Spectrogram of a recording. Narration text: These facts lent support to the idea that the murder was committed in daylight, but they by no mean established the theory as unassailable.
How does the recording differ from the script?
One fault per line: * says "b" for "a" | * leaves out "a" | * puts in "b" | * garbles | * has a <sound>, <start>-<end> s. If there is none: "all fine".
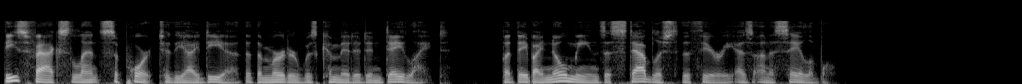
* says "means" for "mean"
